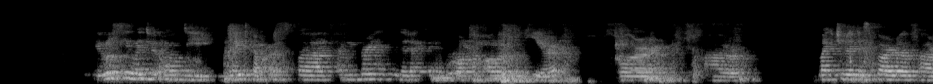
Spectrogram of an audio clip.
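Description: A young woman speaks calmly through a microphone and loudspeakers in an echoing hall.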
